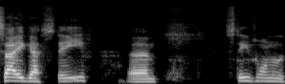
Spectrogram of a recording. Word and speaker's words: Sega: Question: Can you tell Retro Ed Steve how to pronounce Sega? It's Sega, Steve.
